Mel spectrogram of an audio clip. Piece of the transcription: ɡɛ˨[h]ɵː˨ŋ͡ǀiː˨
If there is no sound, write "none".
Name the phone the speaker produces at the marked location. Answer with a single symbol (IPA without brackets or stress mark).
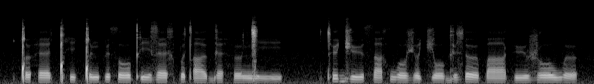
h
